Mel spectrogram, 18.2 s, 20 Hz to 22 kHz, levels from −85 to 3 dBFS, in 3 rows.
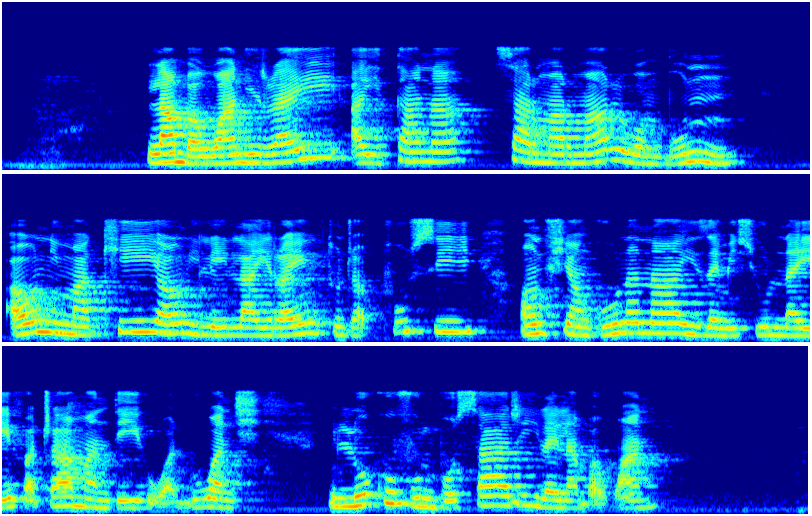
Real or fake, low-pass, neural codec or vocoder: real; 7.2 kHz; none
